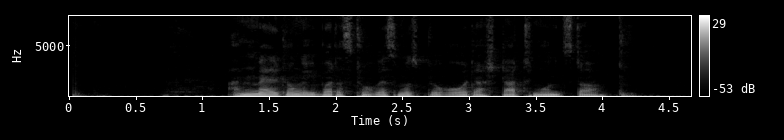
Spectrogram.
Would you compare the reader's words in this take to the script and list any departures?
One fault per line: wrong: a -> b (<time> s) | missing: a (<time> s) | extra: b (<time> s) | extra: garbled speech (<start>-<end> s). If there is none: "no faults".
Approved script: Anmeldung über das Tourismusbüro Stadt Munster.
extra: der (3.0 s)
